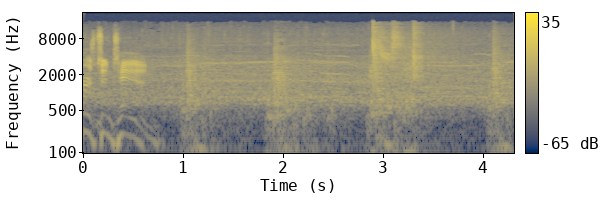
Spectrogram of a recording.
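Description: Armoured players collide with heavy thuds.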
